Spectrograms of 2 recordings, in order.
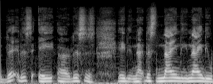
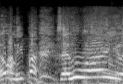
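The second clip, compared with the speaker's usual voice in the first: high, louder mock amazement; astonished; 11 semitones higher, 4 dB louder than usual. Shan to the stranger who feeds him, high astonished outburst. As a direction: blurt it out pitched way up, astounded.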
